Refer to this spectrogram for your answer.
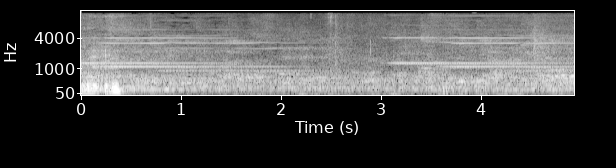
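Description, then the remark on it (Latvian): A continuous electric bell rings steadily for several seconds, its bright tone sustained throughout, in the chamber of the Saeima, Latvia's parliament, rung to call deputies to a vote on a bill, while a low murmur of voices and room noise fills the space. “Aicinu Saeimu likuma projektu atbalstīt otrā lasījumā. Paldies, lūdzu zvanu.”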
